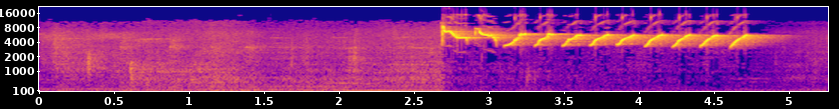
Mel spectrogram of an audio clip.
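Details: Oriental white-eye witwit tutor song for training other birds. Low background rumble gives way to a sudden burst of high, thin, downslurred wit notes repeated roughly ten times in quick rhythm.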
